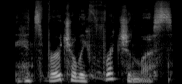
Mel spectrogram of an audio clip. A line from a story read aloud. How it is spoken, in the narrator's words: Red muttered, dumbfounded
